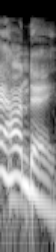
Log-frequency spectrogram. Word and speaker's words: Hyundai: Brought to you by Hyundai. Pronounced like Monday.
